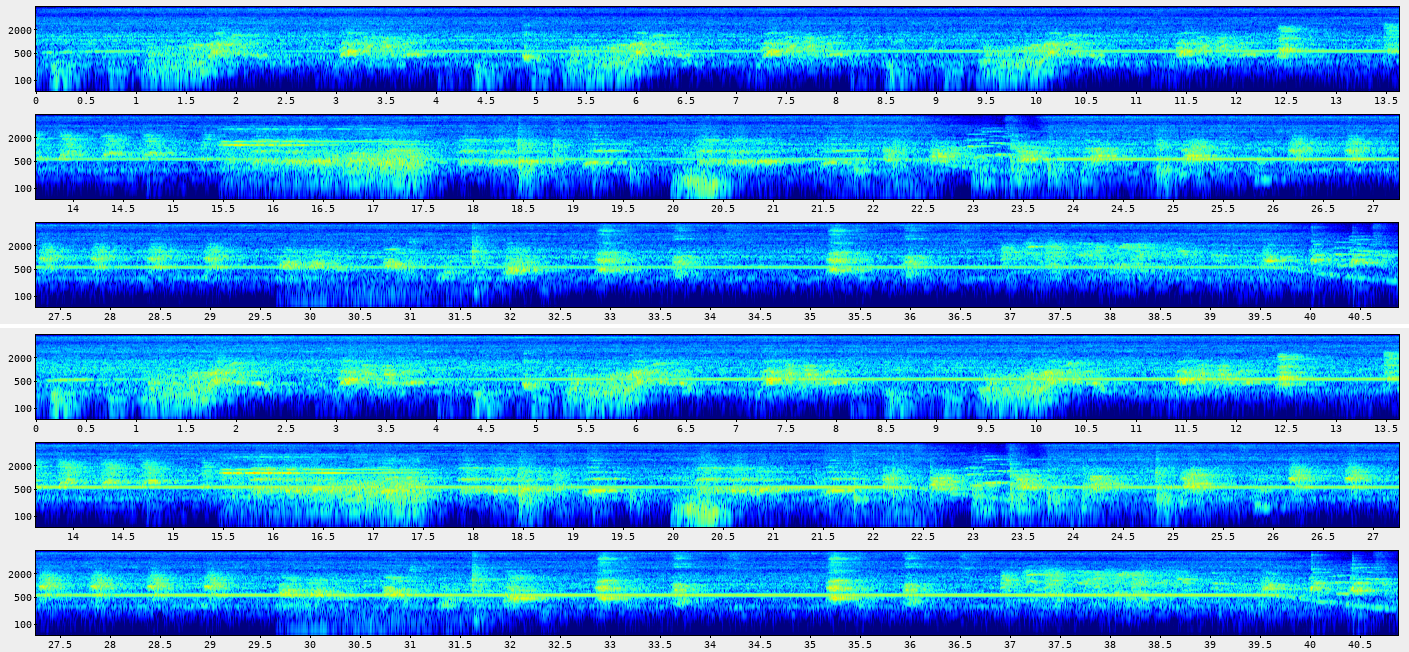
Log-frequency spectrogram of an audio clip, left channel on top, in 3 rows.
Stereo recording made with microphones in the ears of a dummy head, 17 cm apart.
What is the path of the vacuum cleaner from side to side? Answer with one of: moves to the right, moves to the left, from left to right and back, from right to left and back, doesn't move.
moves to the left.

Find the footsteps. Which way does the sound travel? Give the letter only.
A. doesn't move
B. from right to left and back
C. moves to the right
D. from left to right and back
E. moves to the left
C.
